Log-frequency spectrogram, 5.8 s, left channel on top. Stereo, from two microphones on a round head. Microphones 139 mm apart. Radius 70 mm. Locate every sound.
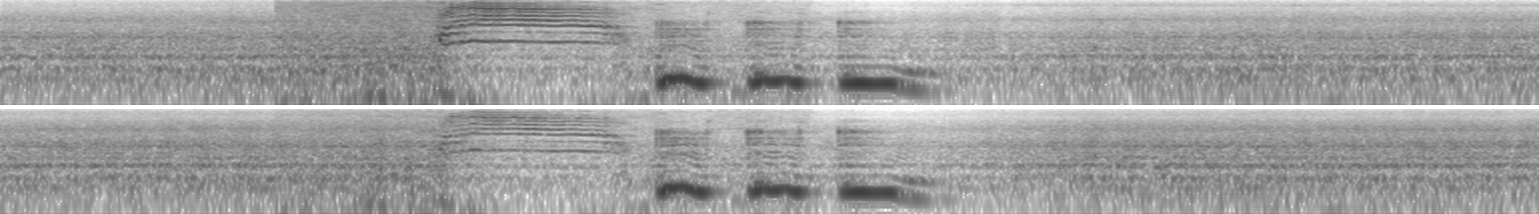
1.0 s a cat meowing: 45° left (ahead or behind), 0.9 m; by 3.1 s 20° right (ahead or behind), 0.8 m
2.5 s throat clearing: 30° right (ahead or behind), 0.9 m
